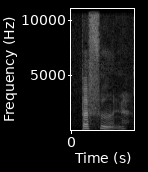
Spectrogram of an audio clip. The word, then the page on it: buffoon: American English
